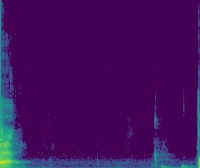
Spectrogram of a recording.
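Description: A man's voice trails off at the very start, followed by near silence, with a few faint clicks shortly before speech resumes.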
